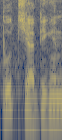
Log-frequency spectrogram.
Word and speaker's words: Butjadingen: Im Museum am Hafen von Fedderwarder Siel erklärt Frau Speckels, wie Butjadingen überhaupt erfunden wurde und wie es richtig ausgesprochen wird. Butjading sagen wir, Butjadingen außerhalb der Jade.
